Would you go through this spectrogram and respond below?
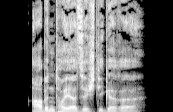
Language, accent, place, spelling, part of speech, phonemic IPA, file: German, Germany, Berlin, abenteuersüchtigere, adjective, /ˈaːbn̩tɔɪ̯ɐˌzʏçtɪɡəʁə/, De-abenteuersüchtigere.ogg
- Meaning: inflection of abenteuersüchtig: 1. strong/mixed nominative/accusative feminine singular comparative degree 2. strong nominative/accusative plural comparative degree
